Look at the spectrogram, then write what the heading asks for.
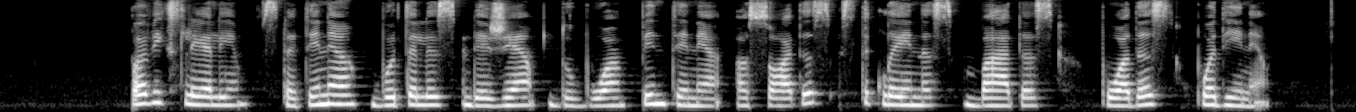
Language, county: Lithuanian, Vilnius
